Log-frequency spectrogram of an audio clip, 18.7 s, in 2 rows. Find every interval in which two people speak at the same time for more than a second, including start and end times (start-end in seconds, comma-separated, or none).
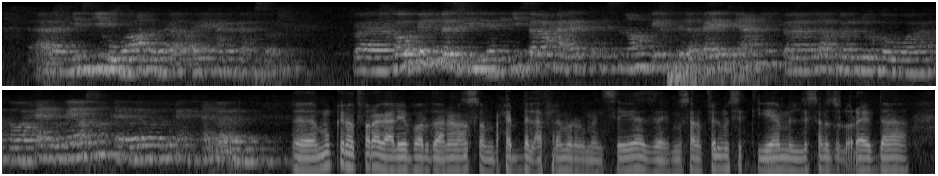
none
